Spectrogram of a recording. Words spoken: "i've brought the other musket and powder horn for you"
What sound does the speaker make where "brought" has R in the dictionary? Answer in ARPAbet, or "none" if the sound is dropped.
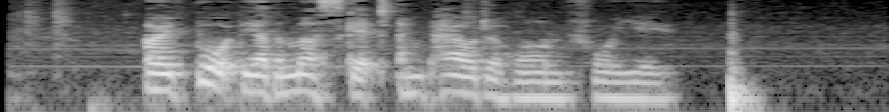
none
